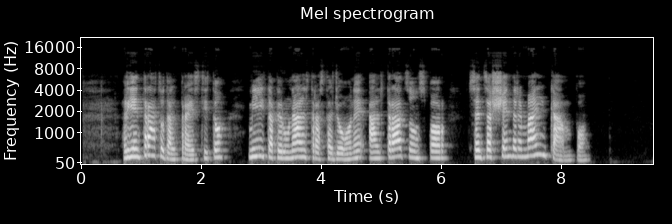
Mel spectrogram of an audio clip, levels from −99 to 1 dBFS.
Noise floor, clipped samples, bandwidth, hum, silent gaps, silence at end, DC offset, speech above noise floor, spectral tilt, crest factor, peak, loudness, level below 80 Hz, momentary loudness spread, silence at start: -83 dBFS; under 0.1%; 7.6 kHz; none; none; 1.1 s; under 0.1%; 67 dB; -5 dB/octave; 16 dB; -2 dBFS; -16 LUFS; -62 dBFS; 10 LU; 0.7 s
